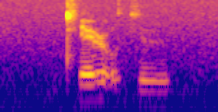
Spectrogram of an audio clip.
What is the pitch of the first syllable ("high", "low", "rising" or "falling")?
rising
